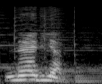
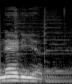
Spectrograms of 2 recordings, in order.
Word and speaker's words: nadir: अब जो फाइनल है नेडियर, तो NADIR, नेडियर करेक्ट प्रोनाउंसिएशन है नेडियर।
